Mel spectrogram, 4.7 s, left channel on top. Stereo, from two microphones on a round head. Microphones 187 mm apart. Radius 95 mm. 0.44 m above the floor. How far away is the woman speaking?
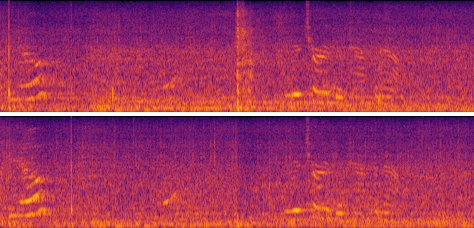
About 1.2 m.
